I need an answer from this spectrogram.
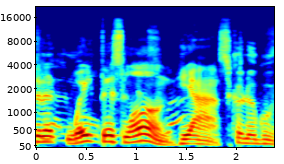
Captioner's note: speaking French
